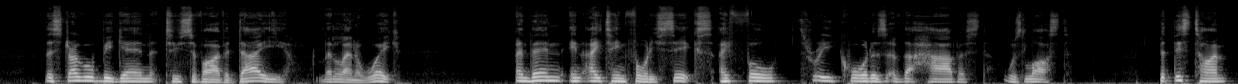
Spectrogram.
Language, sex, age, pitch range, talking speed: English, male, 40-59, 115-155 Hz, 130 wpm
